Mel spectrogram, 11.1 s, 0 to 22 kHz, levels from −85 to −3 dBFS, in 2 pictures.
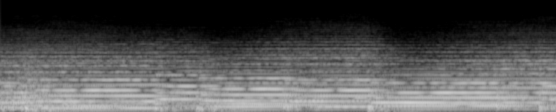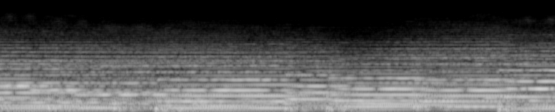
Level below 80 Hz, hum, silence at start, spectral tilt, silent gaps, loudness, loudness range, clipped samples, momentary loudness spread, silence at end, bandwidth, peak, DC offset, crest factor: -40 dBFS; none; 0 s; -8.5 dB/octave; none; -20 LUFS; 1 LU; under 0.1%; 2 LU; 0 s; 9 kHz; -6 dBFS; 0.1%; 14 dB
